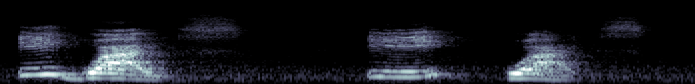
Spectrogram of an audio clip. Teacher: o U tem um som fraco, semivogal. O A e guá, ó, vogal, tem um som forte.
